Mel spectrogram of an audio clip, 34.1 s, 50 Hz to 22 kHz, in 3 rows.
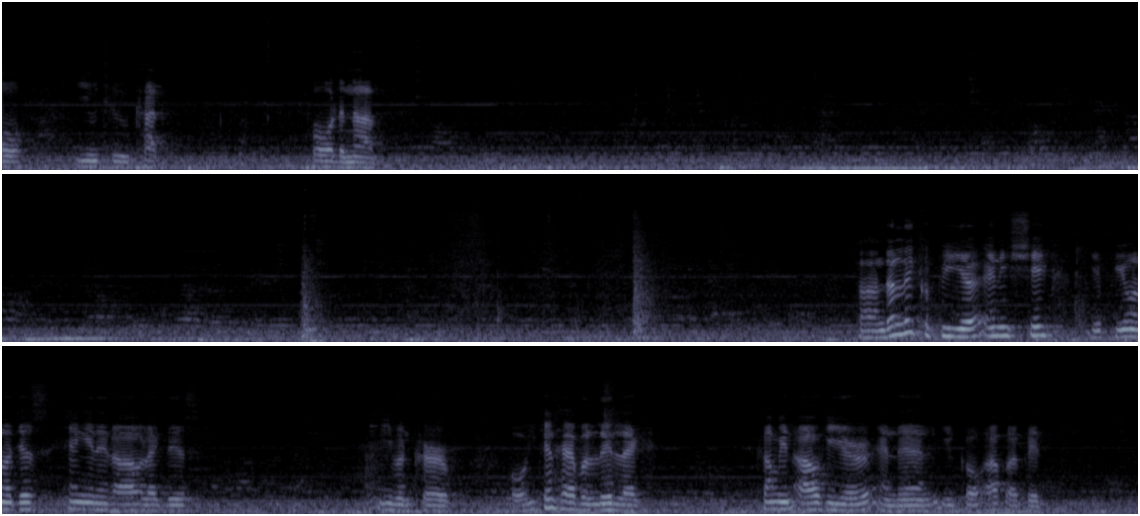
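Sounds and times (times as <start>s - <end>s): potter's wheel motor humming: 0.0s - 34.0s.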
